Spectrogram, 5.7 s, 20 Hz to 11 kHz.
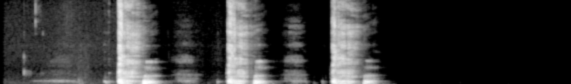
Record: {"three_cough_length": "5.7 s", "three_cough_amplitude": 32768, "three_cough_signal_mean_std_ratio": 0.27, "survey_phase": "beta (2021-08-13 to 2022-03-07)", "age": "18-44", "gender": "Male", "wearing_mask": "No", "symptom_cough_any": true, "symptom_runny_or_blocked_nose": true, "symptom_sore_throat": true, "symptom_fatigue": true, "symptom_fever_high_temperature": true, "symptom_headache": true, "symptom_onset": "3 days", "smoker_status": "Never smoked", "respiratory_condition_asthma": false, "respiratory_condition_other": false, "recruitment_source": "Test and Trace", "submission_delay": "2 days", "covid_test_result": "Positive", "covid_test_method": "RT-qPCR", "covid_ct_value": 14.4, "covid_ct_gene": "S gene"}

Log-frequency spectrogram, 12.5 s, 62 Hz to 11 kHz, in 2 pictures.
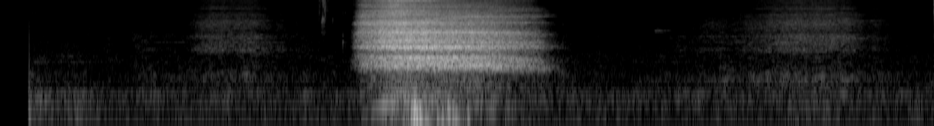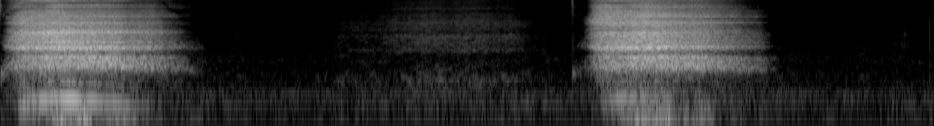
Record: {"exhalation_length": "12.5 s", "exhalation_amplitude": 8000, "exhalation_signal_mean_std_ratio": 0.39, "survey_phase": "beta (2021-08-13 to 2022-03-07)", "age": "18-44", "gender": "Female", "wearing_mask": "No", "symptom_runny_or_blocked_nose": true, "smoker_status": "Never smoked", "respiratory_condition_asthma": false, "respiratory_condition_other": false, "recruitment_source": "Test and Trace", "submission_delay": "1 day", "covid_test_result": "Positive", "covid_test_method": "LFT"}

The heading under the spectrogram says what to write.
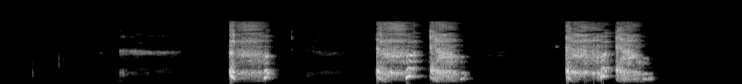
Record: {"three_cough_length": "7.4 s", "three_cough_amplitude": 32223, "three_cough_signal_mean_std_ratio": 0.4, "survey_phase": "beta (2021-08-13 to 2022-03-07)", "age": "45-64", "gender": "Female", "wearing_mask": "No", "symptom_cough_any": true, "symptom_new_continuous_cough": true, "symptom_runny_or_blocked_nose": true, "symptom_shortness_of_breath": true, "symptom_abdominal_pain": true, "symptom_fatigue": true, "symptom_change_to_sense_of_smell_or_taste": true, "symptom_loss_of_taste": true, "symptom_onset": "8 days", "smoker_status": "Never smoked", "respiratory_condition_asthma": true, "respiratory_condition_other": false, "recruitment_source": "Test and Trace", "submission_delay": "2 days", "covid_test_result": "Positive", "covid_test_method": "RT-qPCR", "covid_ct_value": 17.3, "covid_ct_gene": "ORF1ab gene"}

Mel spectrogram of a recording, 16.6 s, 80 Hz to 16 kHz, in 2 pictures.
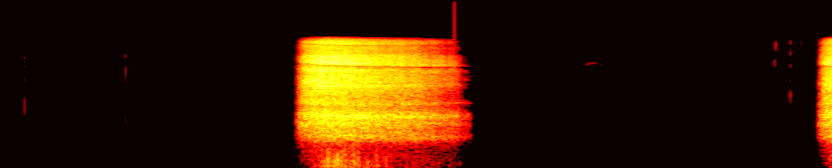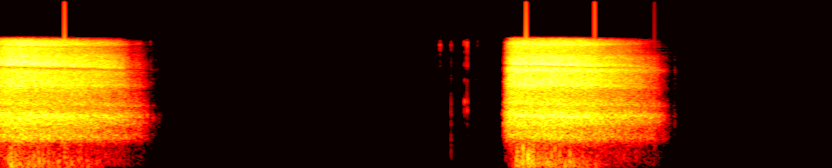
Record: {"exhalation_length": "16.6 s", "exhalation_amplitude": 23389, "exhalation_signal_mean_std_ratio": 0.38, "survey_phase": "beta (2021-08-13 to 2022-03-07)", "age": "45-64", "gender": "Female", "wearing_mask": "No", "symptom_none": true, "smoker_status": "Never smoked", "respiratory_condition_asthma": false, "respiratory_condition_other": false, "recruitment_source": "REACT", "submission_delay": "0 days", "covid_test_result": "Negative", "covid_test_method": "RT-qPCR", "influenza_a_test_result": "Negative", "influenza_b_test_result": "Negative"}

